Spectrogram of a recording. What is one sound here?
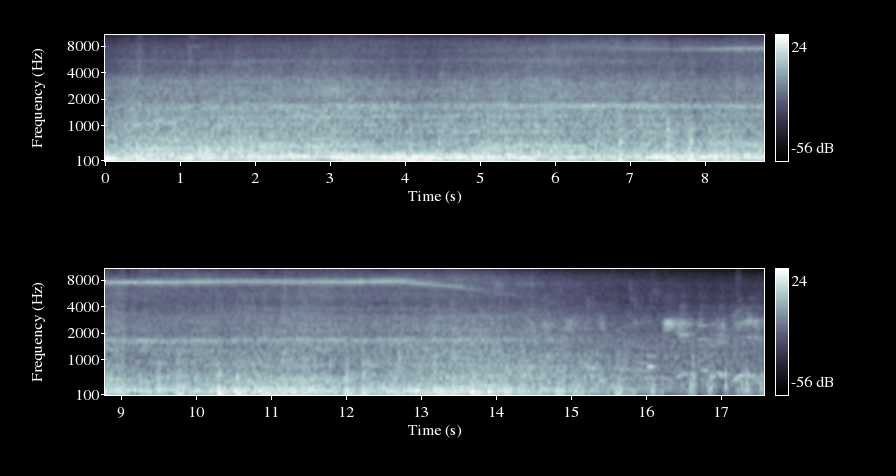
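Train wheels clatter and hiss on the rails, fading as the train leaves.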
